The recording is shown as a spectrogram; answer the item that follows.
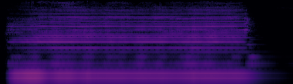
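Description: Cello playing one long bowed note on the open D string, a single slow stroke drawn out to the tip of the bow. The tone holds steady and even, kept up to the tip by index-finger weight on the bow, then fades near the end as the string rings on briefly.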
